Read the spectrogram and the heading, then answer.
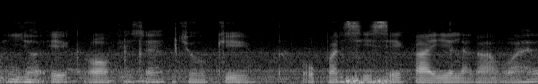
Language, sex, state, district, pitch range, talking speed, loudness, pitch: Hindi, male, Bihar, Begusarai, 100-115 Hz, 145 wpm, -30 LUFS, 110 Hz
